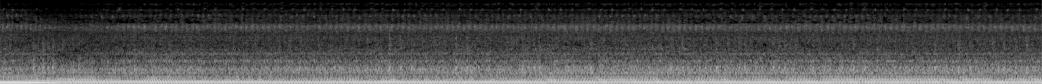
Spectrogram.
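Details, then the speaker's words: Mazda Miata, automatic, cold weather, just after installing a crank saver (bolt not torqued): engine catches with a brief flare, then settles into a steady, even four-cylinder idle without knocks or misses; runs fine. "all right so um it starts and it runs perfectly fine"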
